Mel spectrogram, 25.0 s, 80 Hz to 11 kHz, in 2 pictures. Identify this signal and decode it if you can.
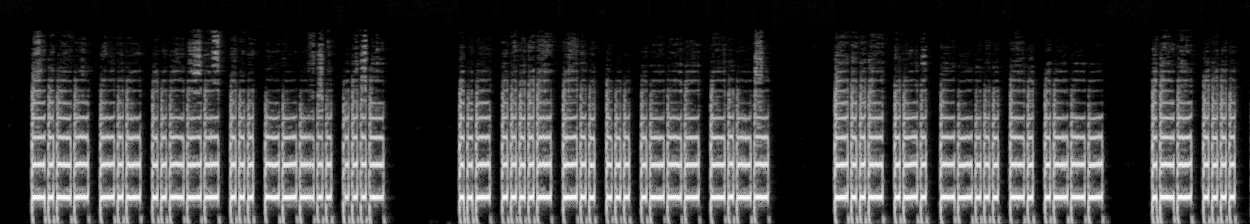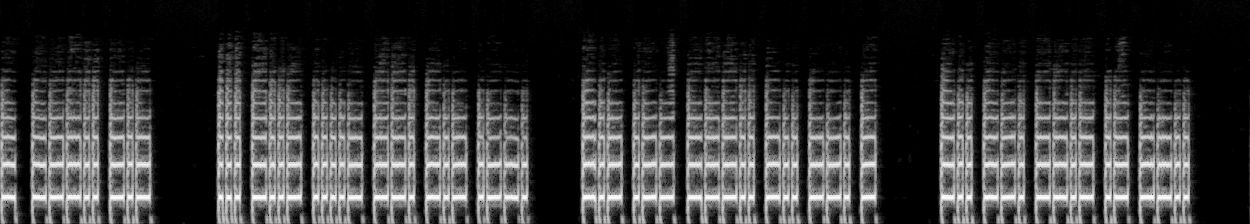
Morse code, heard as a keyed tone, about 27 wpm, 470 Hz. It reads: YK2S8V U4DSJY XR7NJ WHT8K SX4GKP KW8DGT DGQAZ
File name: FreeFiles / CW-practice / 25WPM-side1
